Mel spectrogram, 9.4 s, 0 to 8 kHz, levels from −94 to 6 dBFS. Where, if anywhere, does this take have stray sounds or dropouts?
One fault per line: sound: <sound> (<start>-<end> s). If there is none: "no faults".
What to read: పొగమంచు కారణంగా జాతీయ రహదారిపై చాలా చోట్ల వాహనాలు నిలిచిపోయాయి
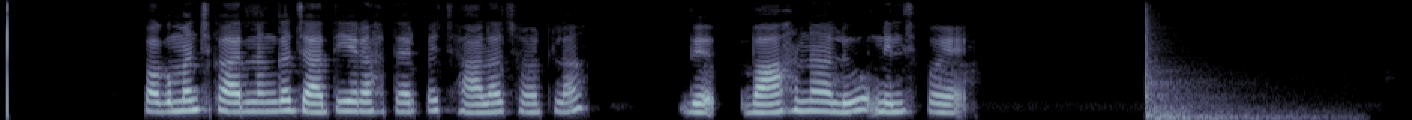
sound: thud (7.6-9.2 s)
